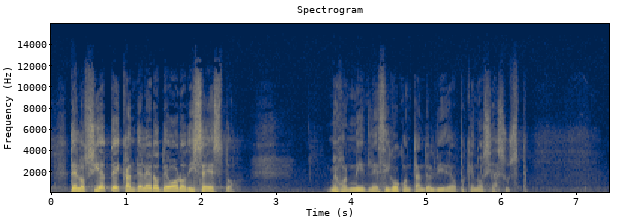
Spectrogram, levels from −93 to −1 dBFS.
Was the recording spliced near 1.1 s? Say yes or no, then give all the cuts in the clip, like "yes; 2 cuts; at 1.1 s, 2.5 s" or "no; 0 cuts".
no; 1 cut; at 3.6 s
